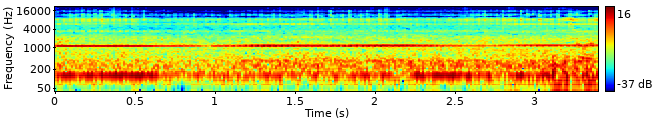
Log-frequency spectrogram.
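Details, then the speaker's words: Rooftop CU 1A condenser unit for a dairy box: the fans run with a steady high whine over a low rumble; worn bearings in one of the two fan motors. "they call for a noisy fan which is coming from up there sounds like the bearings are"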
